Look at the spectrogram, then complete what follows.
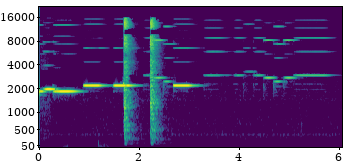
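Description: LG front-loading washing machine playing its end-of-cycle melody, a short tune of electronic beeps stepping in pitch, which signals that the wash has finished. Two sharp clicks sound about two seconds in.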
